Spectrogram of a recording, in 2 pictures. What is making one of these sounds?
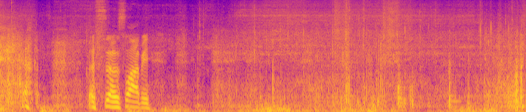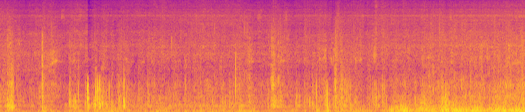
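A bicycle rattles and clunks over bumps.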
